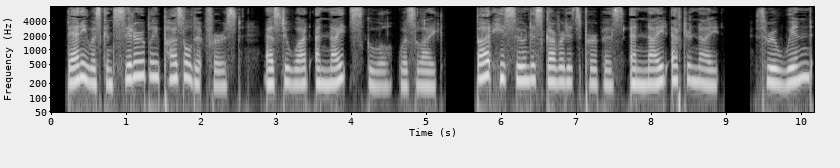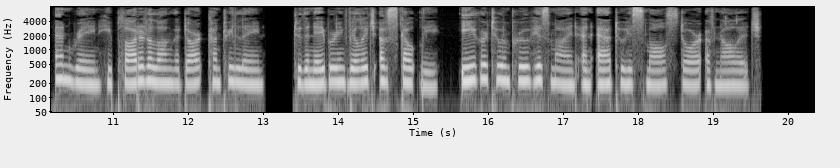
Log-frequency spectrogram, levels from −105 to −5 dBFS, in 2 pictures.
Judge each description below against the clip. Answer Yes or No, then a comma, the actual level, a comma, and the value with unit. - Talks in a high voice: Yes, high, 205 Hz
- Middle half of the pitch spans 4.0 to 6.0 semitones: No, average, 2.7 semitones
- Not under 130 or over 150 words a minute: No, average, 165 wpm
